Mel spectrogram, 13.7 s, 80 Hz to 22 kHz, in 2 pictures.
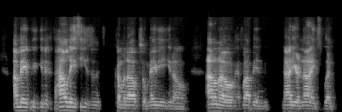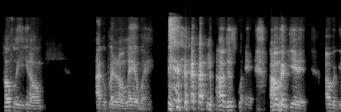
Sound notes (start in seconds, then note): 10.2 chuckles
